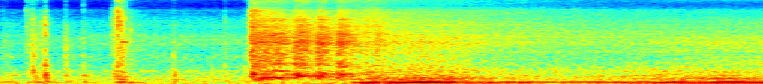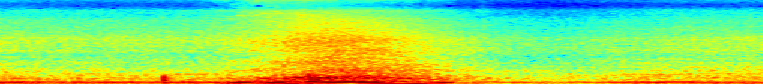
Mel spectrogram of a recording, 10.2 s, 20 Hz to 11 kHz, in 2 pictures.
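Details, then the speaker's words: 2014 Toyota Hilux that started then died, all four ignition coil codes set from carbon and water; after fix and code clear, a few clicks, catches at once, steady idle, takes a light rev cleanly; normal start, no codes. "Arrays code yes yes, no trouble code. बिस्मिल्लाहिर्रहमानिर्रहीम। अब अल्हम्दुलिल्लाह हमारी गाड़ी यहाँ स्टार्ट है।"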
